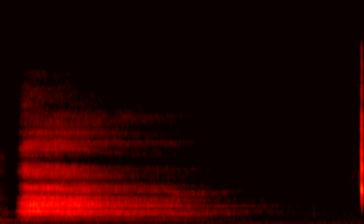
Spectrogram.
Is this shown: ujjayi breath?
yes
